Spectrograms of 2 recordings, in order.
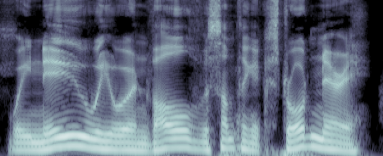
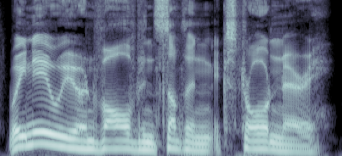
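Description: First: It is said in a British-sounding accent. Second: It is said in an Australian accent.

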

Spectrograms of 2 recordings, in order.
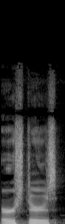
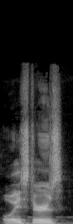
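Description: First: The first vowel sounds like 'er'. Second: The first vowel sounds like 'oy'. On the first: The speaker calls it wrong. "not Ersters" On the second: The speaker calls it right. "it's oysters"

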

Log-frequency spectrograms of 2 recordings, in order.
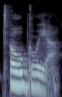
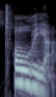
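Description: First: The G sound is clearly pronounced. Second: The G sound is left out. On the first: The speaker calls it wrong. "not say the G" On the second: The speaker calls it right. "The G is silent"

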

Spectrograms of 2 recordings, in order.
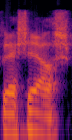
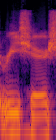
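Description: First: The word is said with full French pronunciation. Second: The word is said with an anglicized pronunciation. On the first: "if you want to say it full French" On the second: "they probably just called it Recherche or something"

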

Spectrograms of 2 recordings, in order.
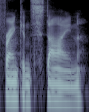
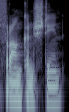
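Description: First: The name has an American English pronunciation. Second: The name has a German pronunciation. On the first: "the American is Frankenstein" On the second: "I believe the German pronunciation is Frankenstein"

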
